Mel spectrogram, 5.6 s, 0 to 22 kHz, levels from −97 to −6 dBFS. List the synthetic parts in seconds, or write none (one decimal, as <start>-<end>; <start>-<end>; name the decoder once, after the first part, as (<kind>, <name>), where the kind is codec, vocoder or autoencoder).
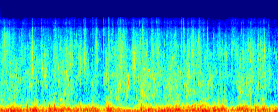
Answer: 0.0-0.6 (codec, HILCodec); 4.0-4.8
